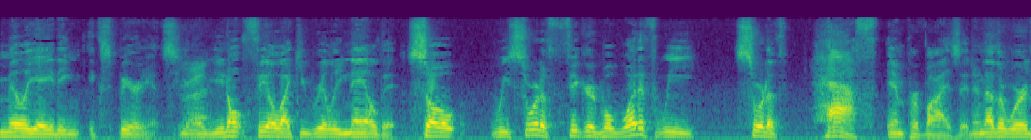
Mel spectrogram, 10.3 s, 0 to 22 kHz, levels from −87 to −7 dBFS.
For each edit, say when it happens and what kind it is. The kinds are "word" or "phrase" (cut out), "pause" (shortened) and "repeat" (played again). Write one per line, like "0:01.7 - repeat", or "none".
0:04.0 - pause
0:07.2 - pause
